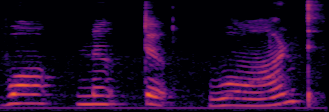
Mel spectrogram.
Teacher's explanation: Just before T we have a very slight sound of n.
